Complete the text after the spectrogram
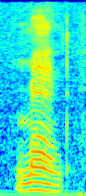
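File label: "mend", Nigerian Pidgin, male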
